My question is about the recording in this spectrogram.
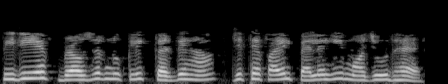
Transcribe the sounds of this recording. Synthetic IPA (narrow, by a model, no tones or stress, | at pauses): piːɖiːɛːpbɾaːʊzəɾnũːklɪkːəɾd̪eːɦãːd͡ʒɪt̪ʰːeːpʰaːɪlpɛːleːɦiːmɔːd͡ʒuːd̪ɦɛː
